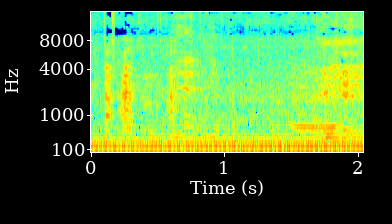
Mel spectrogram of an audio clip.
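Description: Steady engine and road drone heard from inside the cab of a small motorhome driving on a wet road, with voices talking over it.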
